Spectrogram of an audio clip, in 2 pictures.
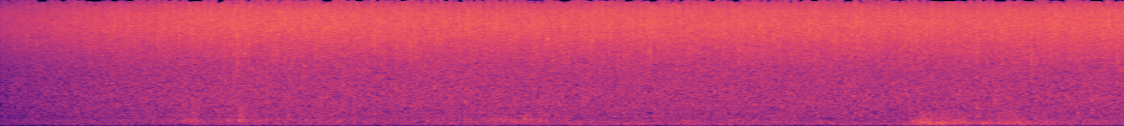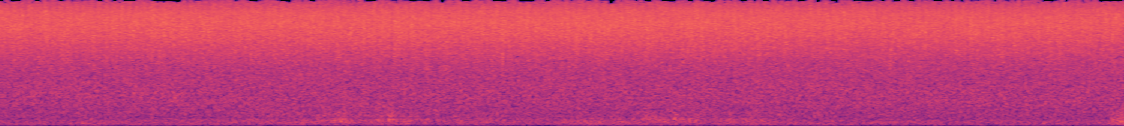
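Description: Steady rain hissing, fading in over the first couple of seconds, with low rumbles of thunder rolling in several times; the loudest rumble comes about twelve seconds in.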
